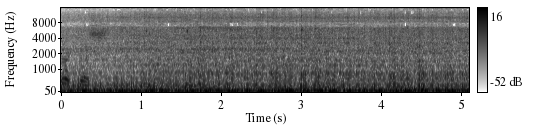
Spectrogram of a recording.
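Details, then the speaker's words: 1978 Chevy K20 4WD Camper Special V8, sat outside 13 years, restarted after cooling down, more transmission fluid added: low, fairly even idle with slight lope, no misses; smoking stopped, engine running much better. "this engine is coming around it's not perfect but it is coming around i mean it's running so much better i can turn the idle down"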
